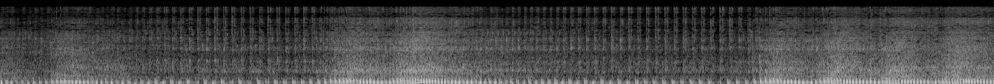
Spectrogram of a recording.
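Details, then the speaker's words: Honda Wave 125 / Dream 125 single-cylinder engine at idle: fast, loud clacking rattle around four per second, sounding like the engine is breaking; cam chain tensioner rattle, a common fault on this 125 engine. "อ่าเสียงเครื่องเค้านะครับจะมีอาการดังแก๊กๆๆแบบเนี้ยครับเสียงเหมือนเครื่องจะพังอ่ะนะครับ"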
